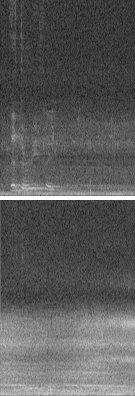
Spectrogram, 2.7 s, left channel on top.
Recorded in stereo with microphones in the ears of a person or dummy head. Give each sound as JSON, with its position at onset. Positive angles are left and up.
{"t": 0.2, "sound": "a child speaking", "side_deg": 60, "distance_m": 5.5}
